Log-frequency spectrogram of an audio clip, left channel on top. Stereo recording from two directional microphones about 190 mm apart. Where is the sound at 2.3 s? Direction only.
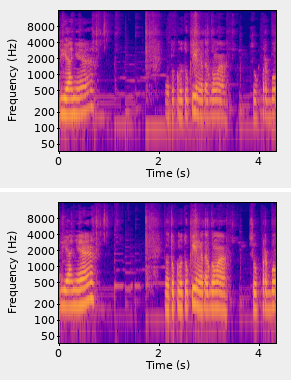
25° right (ahead or behind); by 3.3 s 45° right (ahead or behind).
